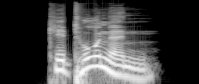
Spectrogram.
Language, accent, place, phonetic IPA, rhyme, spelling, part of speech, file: German, Germany, Berlin, [keˈtoːnən], -oːnən, Ketonen, noun, De-Ketonen.ogg
- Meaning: dative plural of Keton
